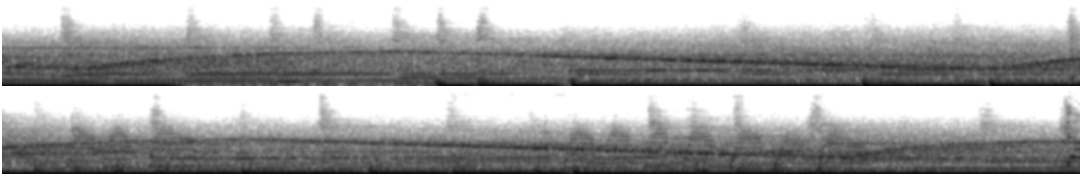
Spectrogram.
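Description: Emergency vehicle siren wailing, rising and falling slowly about every four and a half seconds, over music with a deep bass. The bass drops out briefly about a second in.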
